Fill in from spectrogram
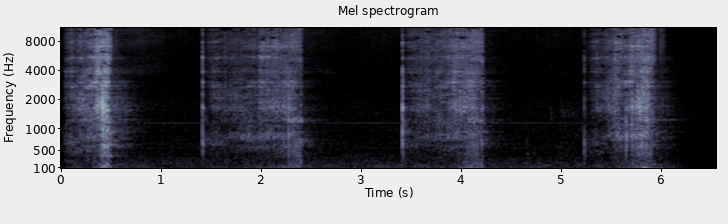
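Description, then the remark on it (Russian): A knife saws through a pie on a plate, cutting it into pieces, in four slow, rasping strokes, each a scraping crunch against the crust, with short pauses between and no voices. “Положила пирог на тарелку. Порезала пирог на кусочки.”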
